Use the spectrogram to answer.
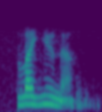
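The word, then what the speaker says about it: Laeuna: And the actual pronunciation is Leuna? – Leuna.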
